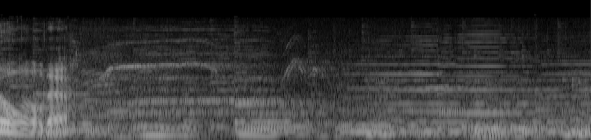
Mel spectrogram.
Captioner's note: audience members cheering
